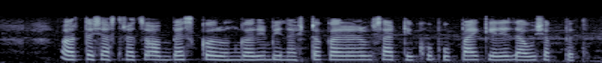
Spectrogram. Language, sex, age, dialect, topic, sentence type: Marathi, female, 18-24, Southern Konkan, banking, statement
